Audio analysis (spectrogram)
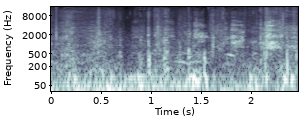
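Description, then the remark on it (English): A puppy makes a few short, scrappy noises, little yips and snuffly sounds scattered over a couple of seconds against a busy, rustling background. “And hey, puppy.”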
